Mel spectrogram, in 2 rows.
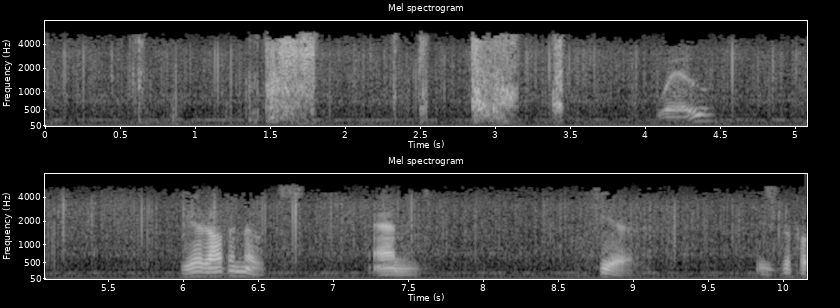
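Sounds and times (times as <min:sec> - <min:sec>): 
jacket breast pocket lining being cut open: 0:01.4 - 0:03.5
speech: 0:04.2 - 0:04.6, 0:06.0 - 0:07.7, 0:08.8 - 0:09.2, 0:09.8 - 0:10.1.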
